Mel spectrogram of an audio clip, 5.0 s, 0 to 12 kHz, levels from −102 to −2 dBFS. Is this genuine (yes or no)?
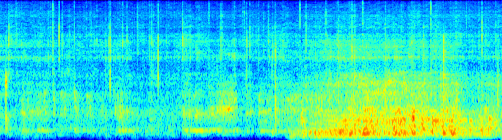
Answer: no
